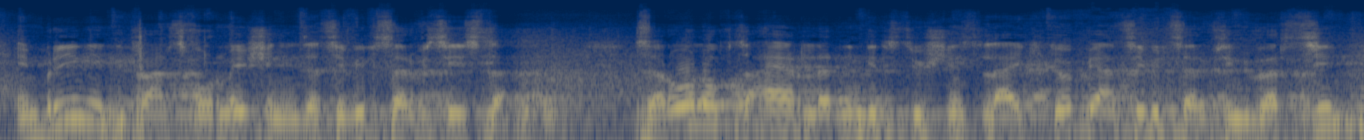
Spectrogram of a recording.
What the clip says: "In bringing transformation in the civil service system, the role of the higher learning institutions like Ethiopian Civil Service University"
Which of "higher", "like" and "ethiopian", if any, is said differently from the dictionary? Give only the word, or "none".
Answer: ethiopian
